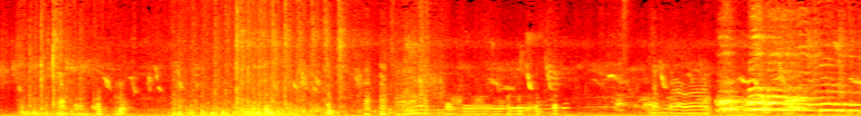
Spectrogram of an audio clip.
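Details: Chickens being fed in the morning, several birds clucking and calling in short repeated notes amid wing flapping, pecking and background noise, with a brief voice.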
